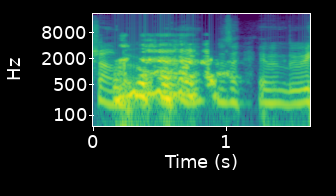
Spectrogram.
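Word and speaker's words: Sándor: Am I pronouncing I mean I think it's Shandor. I tried to I tried to pronounce his first name in a in the Hungarian way and I never got it right. The gy eluded me.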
